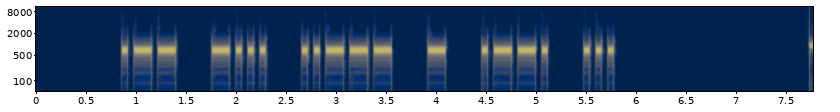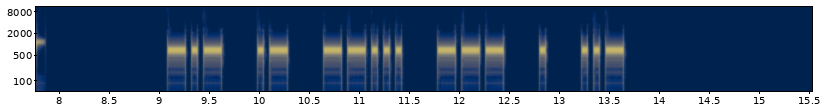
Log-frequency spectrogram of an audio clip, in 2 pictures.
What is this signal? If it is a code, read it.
Morse code, heard as a keyed tone, about 20 wpm, spaced as for 14 wpm, 700 Hz. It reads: WB2TPS KA7OEU
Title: 238 Lesson 38g - Letter q - Call Signs 20wpm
